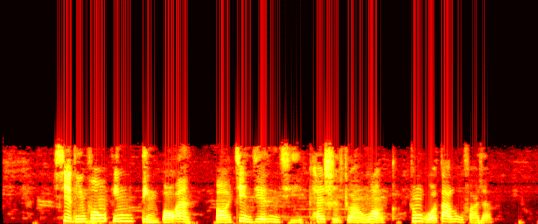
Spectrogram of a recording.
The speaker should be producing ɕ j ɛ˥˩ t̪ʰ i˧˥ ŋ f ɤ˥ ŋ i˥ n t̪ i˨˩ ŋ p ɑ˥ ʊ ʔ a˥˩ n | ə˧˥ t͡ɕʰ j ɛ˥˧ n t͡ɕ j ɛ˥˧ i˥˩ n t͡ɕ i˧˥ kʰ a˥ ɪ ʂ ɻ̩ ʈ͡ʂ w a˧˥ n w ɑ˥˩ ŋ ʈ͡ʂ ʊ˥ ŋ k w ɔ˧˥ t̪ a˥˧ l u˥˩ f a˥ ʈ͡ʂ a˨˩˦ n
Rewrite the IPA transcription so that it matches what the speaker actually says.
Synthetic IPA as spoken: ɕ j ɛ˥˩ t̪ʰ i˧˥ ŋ f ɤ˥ ŋ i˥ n t̪ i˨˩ ŋ p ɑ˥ ʊ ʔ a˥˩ n | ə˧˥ t͡ɕ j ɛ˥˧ n t͡ɕ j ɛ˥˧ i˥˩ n t͡ɕʰ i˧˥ kʰ a˥ ɪ ʂ ɻ̩ ʈ͡ʂ w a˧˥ n w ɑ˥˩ ŋ ʈ͡ʂ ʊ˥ ŋ k w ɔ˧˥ t̪ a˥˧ l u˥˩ f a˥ ʈ͡ʂ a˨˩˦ n

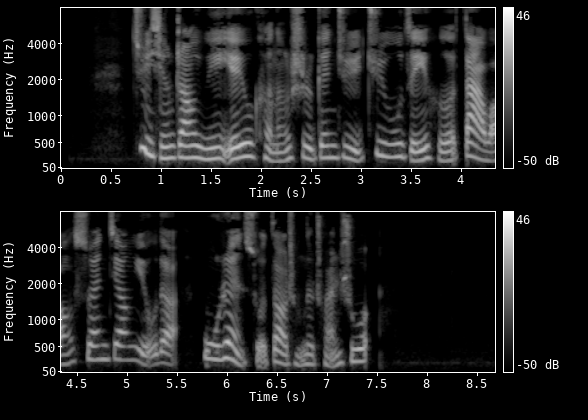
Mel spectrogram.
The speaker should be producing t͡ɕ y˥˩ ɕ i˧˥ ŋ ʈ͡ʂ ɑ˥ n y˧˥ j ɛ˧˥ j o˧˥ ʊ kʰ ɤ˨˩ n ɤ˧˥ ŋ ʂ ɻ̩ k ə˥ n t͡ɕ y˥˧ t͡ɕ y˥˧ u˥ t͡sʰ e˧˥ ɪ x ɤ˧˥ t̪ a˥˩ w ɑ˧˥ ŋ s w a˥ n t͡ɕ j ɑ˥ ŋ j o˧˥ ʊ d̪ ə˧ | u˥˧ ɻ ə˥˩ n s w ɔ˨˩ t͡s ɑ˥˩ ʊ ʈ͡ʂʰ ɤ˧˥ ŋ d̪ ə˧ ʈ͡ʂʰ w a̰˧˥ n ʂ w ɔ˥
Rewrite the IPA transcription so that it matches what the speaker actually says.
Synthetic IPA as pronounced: t͡ɕ y˥˩ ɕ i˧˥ ŋ ʈ͡ʂ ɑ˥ ŋ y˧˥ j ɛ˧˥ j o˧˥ ʊ kʰ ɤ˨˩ n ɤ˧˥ ŋ ʂ ɻ̩ k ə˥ n t͡ɕ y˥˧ t͡ɕ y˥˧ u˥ t͡s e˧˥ ɪ x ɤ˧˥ t̪ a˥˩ w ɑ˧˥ ŋ s w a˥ n t͡ɕ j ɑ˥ ŋ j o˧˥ ʊ d̪ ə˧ | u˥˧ ɻ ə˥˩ n s w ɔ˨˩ t͡s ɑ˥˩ ʊ ʈ͡ʂʰ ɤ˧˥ ŋ d̪ ə˧ ʈ͡ʂʰ w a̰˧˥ n ʂ w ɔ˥

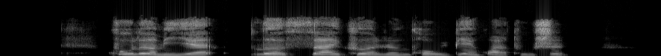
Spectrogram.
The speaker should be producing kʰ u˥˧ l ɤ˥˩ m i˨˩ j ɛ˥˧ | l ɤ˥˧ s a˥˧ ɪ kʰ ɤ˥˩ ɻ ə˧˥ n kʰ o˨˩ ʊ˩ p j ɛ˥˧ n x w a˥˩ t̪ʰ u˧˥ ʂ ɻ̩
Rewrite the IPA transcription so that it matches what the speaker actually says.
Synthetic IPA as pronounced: kʰ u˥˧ l ɤ˥˩ m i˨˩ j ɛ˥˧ | l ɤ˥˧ s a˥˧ ɪ kʰ ɤ˥˩ ɻ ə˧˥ n kʰ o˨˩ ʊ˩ p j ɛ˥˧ n x w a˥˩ t̪ʰ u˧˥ ʂ ɻ̩

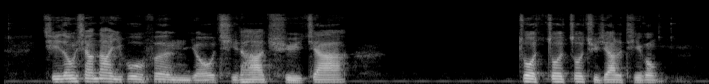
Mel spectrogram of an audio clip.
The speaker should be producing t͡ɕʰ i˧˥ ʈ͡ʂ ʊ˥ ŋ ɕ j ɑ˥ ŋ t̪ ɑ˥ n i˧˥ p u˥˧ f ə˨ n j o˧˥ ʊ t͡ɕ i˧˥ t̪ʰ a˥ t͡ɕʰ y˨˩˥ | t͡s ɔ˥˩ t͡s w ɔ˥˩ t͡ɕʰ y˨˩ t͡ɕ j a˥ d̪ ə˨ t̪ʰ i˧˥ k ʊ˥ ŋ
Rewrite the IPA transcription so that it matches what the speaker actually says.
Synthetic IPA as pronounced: t͡ɕʰ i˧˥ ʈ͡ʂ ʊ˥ ŋ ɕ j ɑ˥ ŋ t̪ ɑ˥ ŋ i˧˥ p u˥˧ f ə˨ n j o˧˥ ʊ t͡ɕʰ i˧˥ t̪ʰ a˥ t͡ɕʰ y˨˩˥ | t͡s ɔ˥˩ t͡s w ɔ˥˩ t͡ɕʰ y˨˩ t͡ɕ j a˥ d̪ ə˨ t̪ʰ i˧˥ k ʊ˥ ŋ

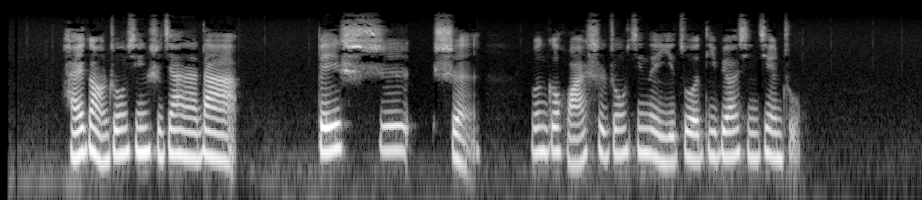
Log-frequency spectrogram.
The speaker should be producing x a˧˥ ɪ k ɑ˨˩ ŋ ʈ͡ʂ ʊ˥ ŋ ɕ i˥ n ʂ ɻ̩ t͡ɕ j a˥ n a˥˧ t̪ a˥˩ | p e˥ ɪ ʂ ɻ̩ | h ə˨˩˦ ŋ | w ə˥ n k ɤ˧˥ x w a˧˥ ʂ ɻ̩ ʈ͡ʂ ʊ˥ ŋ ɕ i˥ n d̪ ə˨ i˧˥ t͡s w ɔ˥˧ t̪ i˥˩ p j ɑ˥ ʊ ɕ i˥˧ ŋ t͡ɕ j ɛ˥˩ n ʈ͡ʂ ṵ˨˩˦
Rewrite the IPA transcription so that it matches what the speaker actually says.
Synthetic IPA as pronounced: x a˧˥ ɪ k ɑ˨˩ ŋ ʈ͡ʂ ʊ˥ ŋ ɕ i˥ n ʂ ɻ̩ t͡ɕ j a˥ n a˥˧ t̪ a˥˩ | p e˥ ɪ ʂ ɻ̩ | ʂ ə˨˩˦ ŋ | w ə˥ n k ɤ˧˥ x w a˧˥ ʂ ɻ̩ ʈ͡ʂ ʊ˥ ŋ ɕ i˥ n d̪ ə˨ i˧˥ t͡s w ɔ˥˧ t̪ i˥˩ p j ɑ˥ ʊ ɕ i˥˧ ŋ t͡ɕ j ɛ˥˩ n ʈ͡ʂ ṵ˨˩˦

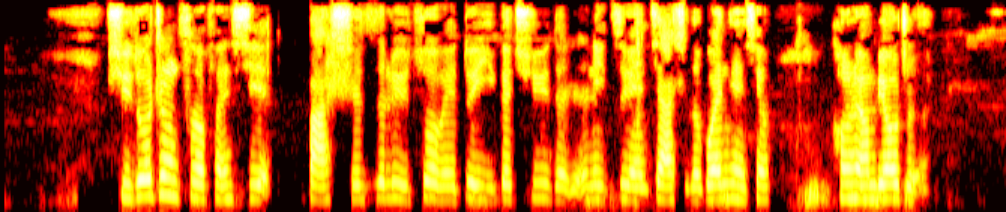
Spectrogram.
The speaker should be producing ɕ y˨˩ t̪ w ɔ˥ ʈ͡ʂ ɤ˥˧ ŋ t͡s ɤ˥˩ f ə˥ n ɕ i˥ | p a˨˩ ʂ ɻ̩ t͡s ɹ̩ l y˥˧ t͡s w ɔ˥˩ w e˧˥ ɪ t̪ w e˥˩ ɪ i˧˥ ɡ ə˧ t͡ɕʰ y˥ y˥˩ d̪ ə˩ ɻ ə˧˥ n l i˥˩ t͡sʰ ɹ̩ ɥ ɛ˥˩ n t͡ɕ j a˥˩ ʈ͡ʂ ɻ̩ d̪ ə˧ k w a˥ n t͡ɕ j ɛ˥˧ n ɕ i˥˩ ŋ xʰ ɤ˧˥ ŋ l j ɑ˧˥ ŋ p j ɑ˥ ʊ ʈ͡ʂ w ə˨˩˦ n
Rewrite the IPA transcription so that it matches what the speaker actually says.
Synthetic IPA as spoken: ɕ y˨˩ t̪ w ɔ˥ ʈ͡ʂ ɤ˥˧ ŋ t͡sʰ ɤ˥˩ f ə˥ n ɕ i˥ | p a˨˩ ʂ ɻ̩ t͡s ɹ̩ l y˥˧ t͡s w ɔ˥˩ w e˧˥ ɪ t̪ w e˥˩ ɪ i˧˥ ɡ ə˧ t͡ɕʰ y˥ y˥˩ d̪ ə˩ ɻ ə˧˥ n l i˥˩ t͡s ɹ̩ ɥ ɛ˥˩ n t͡ɕ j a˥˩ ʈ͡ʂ ɻ̩ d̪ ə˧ k w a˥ n t͡ɕ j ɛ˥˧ n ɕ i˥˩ ŋ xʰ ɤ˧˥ ŋ l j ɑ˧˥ ŋ p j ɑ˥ ʊ ʈ͡ʂ w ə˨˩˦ n

